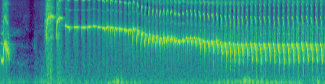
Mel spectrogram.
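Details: White-rumped shama singing to provoke other birds, a Medan bird in full varied song: after a short pause, a long rapid trill that starts high and thin and slides steadily lower, pulsing fast for over five seconds.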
